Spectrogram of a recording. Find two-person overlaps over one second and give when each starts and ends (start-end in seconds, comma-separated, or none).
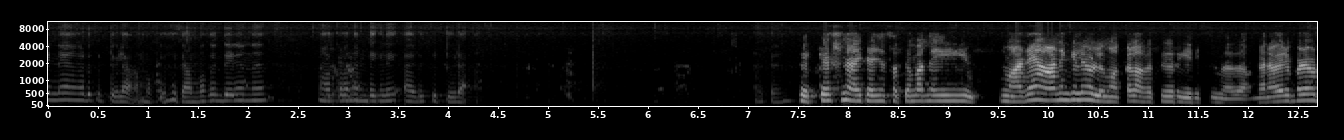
none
